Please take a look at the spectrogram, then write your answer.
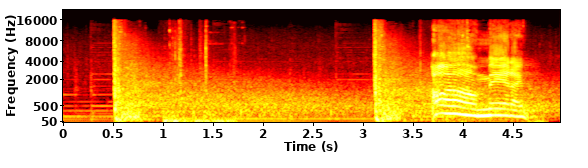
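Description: Two loud rifle gunshots in the hunting video game Call of the Wild, the first near the start and the second about two and a half seconds later, each sharp with a short tail, followed by a person talking.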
